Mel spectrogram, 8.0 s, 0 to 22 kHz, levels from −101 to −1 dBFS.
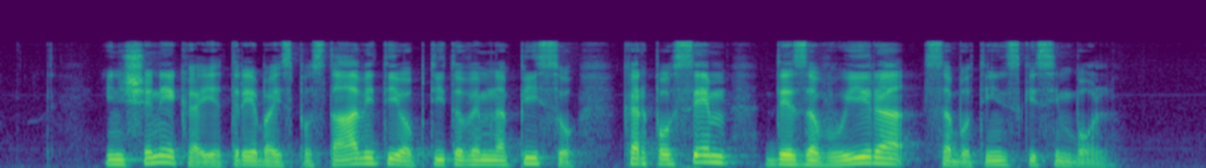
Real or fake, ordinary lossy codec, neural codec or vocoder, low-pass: real; none; none; none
